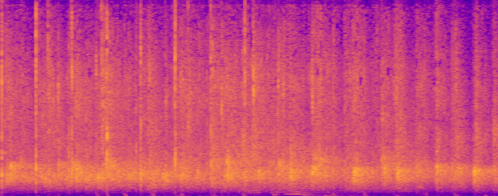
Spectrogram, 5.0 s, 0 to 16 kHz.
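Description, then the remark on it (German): Steady applause from a crowd for a correct answer in a quiz game, a dense wash of clapping that holds at a fairly even level throughout, with a few brief voices murmuring underneath. “Damit steht es in diesem Spiel 1:1 und wie das, ja, Applaus für die richtige Antwort.”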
